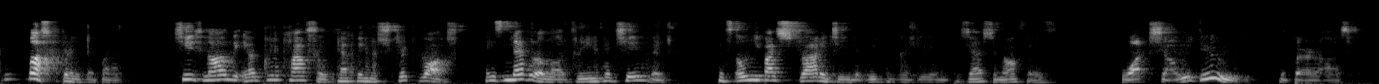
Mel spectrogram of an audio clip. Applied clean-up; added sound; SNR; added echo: neural mask model DeepFilterNet 3.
